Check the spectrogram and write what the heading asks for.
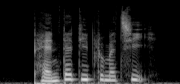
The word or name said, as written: pandadiplomati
